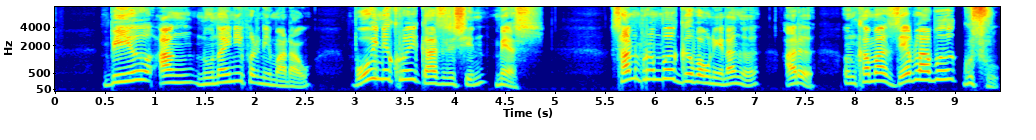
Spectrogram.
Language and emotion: Bodo, angry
